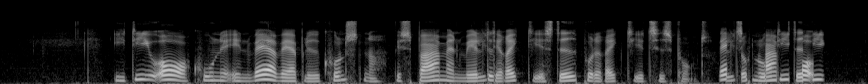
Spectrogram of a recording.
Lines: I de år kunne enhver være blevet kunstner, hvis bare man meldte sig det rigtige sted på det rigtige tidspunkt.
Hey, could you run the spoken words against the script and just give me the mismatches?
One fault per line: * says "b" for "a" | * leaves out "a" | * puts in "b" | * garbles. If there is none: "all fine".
* leaves out "sig"
* garbles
